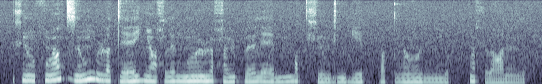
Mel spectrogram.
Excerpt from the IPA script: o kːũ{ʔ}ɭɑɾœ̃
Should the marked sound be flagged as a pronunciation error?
yes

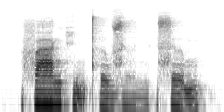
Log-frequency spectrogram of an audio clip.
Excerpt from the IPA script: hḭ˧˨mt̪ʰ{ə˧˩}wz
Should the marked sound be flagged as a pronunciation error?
yes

